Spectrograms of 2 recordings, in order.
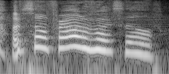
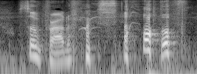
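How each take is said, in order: First: Very high, loud, gushing pride; overjoyed squeal. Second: Loud, high, breaking into a laugh; laughing pride. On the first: Gamer proud he did it, high overjoyed squeal. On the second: Gamer proud he did it, laughing excitedly. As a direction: gush proudly through laughter. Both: Real, not acted.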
